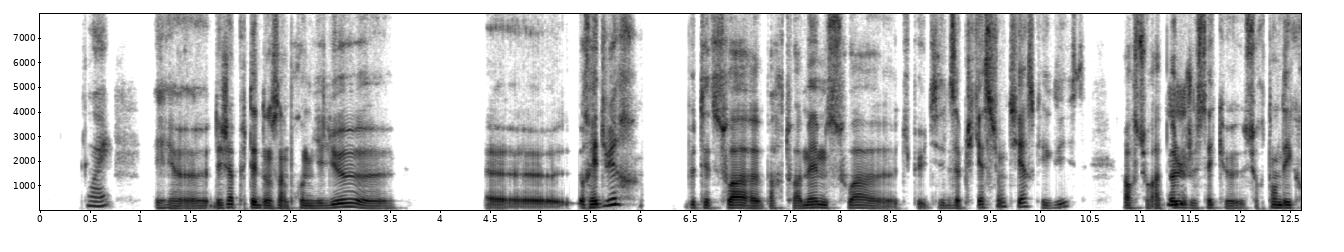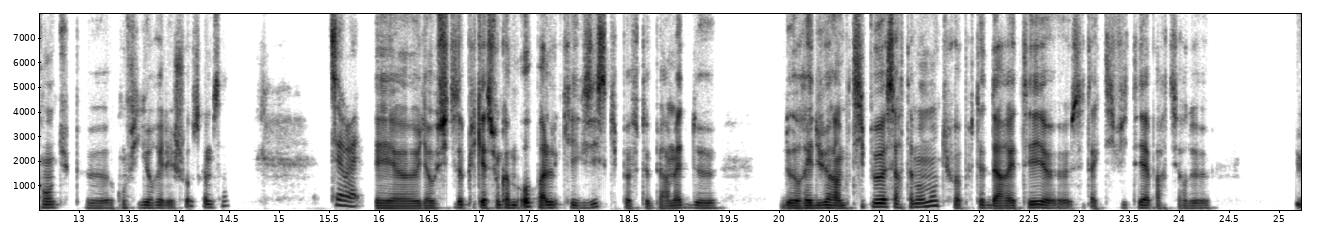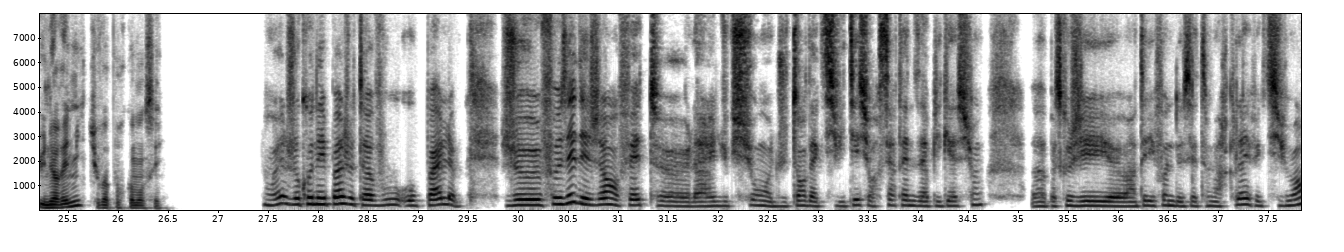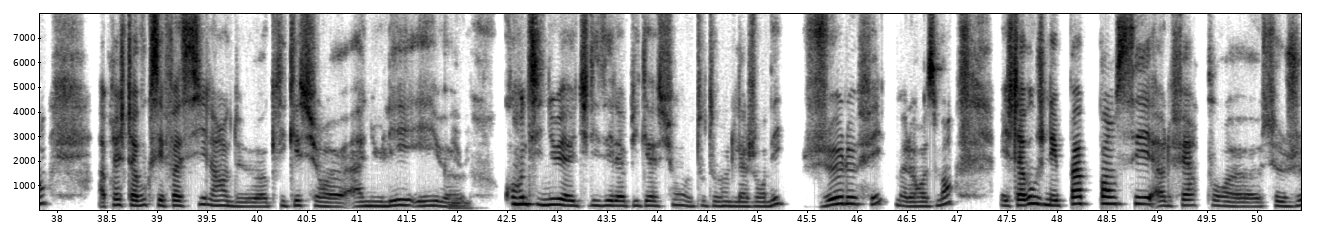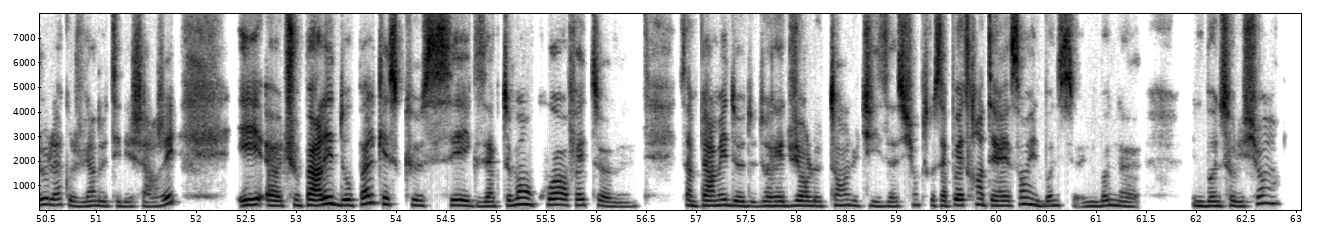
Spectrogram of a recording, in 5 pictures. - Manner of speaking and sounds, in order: laughing while speaking: "continuer"; stressed: "pensé"; tapping
- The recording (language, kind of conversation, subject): French, advice, Pourquoi est-ce que je dors mal après avoir utilisé mon téléphone tard le soir ?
